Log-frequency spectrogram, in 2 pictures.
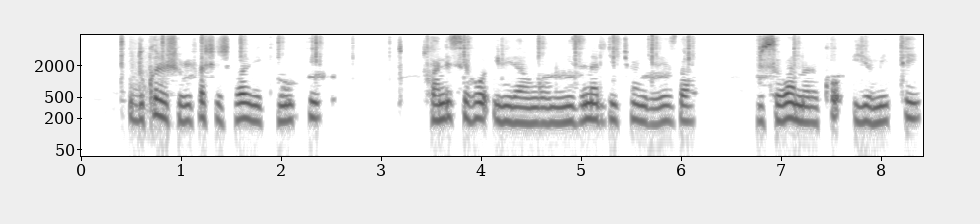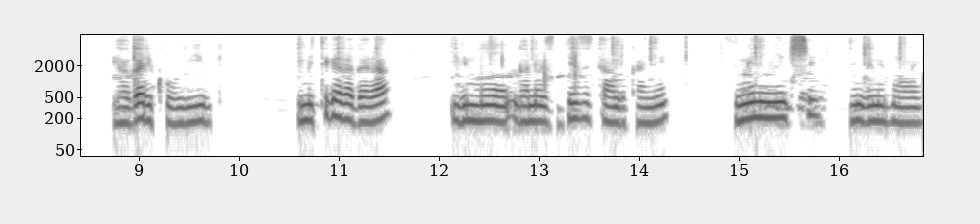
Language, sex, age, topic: Kinyarwanda, female, 18-24, health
